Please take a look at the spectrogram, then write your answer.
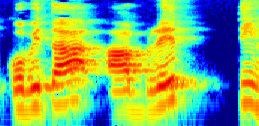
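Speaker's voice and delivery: আবৃত্তি drawn out slowly with a held double t; slow, split-up আবৃত্তি; slow model pronunciation. Shown as a demonstration. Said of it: "তাহলে দেখো আমি কি বললাম".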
